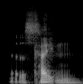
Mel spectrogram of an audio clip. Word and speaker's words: chitin: Chitin is pronounced chitin.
